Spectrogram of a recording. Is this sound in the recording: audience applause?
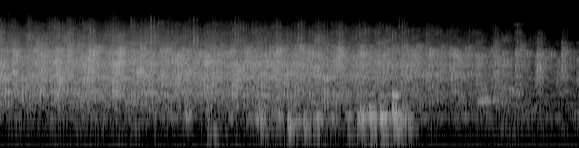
yes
